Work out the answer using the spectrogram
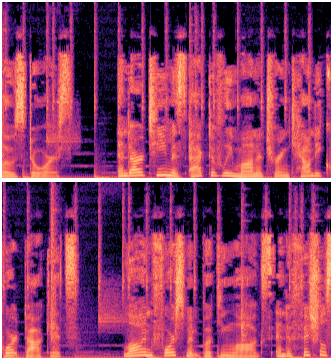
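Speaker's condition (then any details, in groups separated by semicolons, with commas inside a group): No condition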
